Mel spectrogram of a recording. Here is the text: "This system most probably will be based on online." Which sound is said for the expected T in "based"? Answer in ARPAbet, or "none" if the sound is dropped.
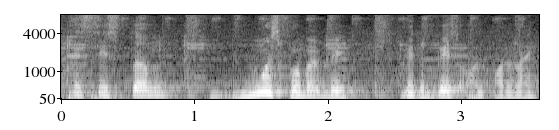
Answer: none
